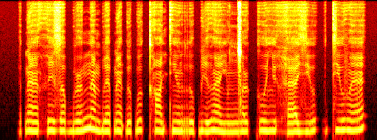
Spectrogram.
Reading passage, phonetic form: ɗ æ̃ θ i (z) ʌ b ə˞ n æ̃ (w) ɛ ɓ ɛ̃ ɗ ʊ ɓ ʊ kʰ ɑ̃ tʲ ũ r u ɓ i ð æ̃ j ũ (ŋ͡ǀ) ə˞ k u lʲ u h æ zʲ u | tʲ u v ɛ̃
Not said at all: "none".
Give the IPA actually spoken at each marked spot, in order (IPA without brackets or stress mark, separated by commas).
z, b, ŋ͡ǀ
